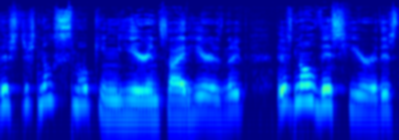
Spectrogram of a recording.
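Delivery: mocking, scornful store-clerk voice. Telling how staff treat you in a store: mocking store clerk voice. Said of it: "You know how they be doing their voice".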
